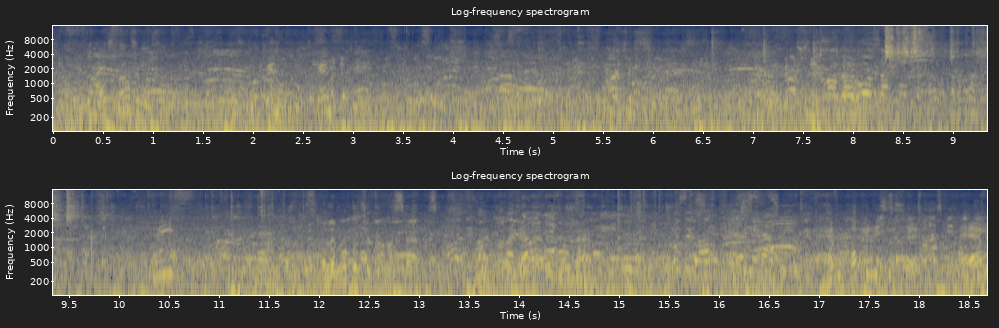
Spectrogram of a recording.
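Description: A crowd chatters and talks loudly all around.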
